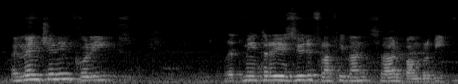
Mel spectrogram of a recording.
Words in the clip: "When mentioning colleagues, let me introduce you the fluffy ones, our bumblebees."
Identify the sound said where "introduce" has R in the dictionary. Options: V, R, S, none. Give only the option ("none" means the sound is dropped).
none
